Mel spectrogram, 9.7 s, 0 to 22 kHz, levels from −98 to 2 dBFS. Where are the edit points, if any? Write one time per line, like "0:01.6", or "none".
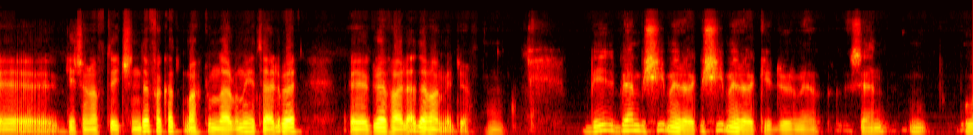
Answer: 0:02.8
0:04.7
0:06.2
0:07.0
